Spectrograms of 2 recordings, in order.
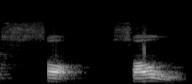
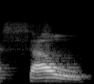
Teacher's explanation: ujung lidahnya Turun ke bawah suaranya menebal dan menutup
